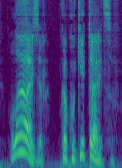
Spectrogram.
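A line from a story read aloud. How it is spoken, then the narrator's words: Thoughtful. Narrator (Russian): задумчиво сказал Слава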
